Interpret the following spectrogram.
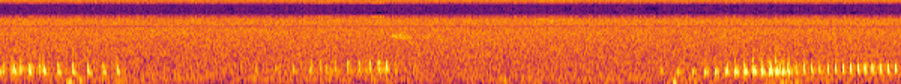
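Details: Big male frogs busily spawning in a waterlogged cattle grid in County Cork, Ireland: short pulsed purring croaks in scattered bursts, quieter in the middle, building into a longer continuous rattle at the end.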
